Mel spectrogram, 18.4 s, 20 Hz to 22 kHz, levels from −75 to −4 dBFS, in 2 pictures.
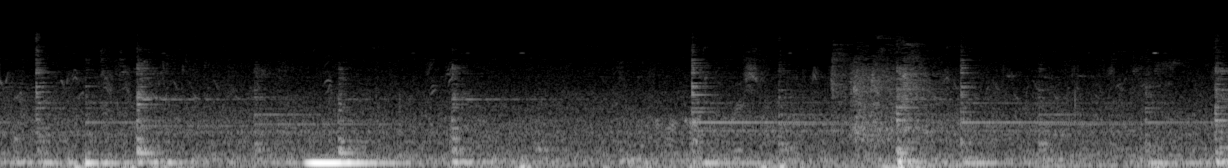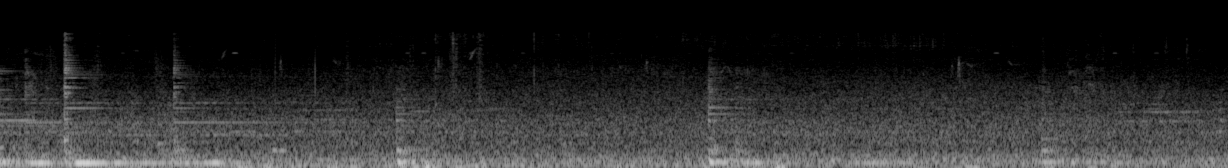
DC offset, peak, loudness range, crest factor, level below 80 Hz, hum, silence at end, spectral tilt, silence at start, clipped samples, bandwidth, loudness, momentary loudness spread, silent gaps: under 0.1%; -4 dBFS; 15 LU; 20 dB; -38 dBFS; none; 0 s; -7.5 dB/octave; 0 s; under 0.1%; 7.4 kHz; -25 LUFS; 11 LU; none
